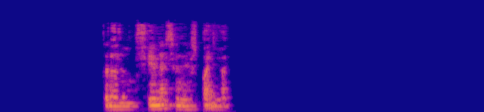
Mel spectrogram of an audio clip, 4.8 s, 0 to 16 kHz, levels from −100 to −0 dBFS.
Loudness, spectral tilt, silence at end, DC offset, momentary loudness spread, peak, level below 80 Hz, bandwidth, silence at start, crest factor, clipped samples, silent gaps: -36 LUFS; -5 dB/octave; 2.55 s; under 0.1%; 10 LU; -18 dBFS; -76 dBFS; 7.4 kHz; 1.05 s; 22 dB; under 0.1%; none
